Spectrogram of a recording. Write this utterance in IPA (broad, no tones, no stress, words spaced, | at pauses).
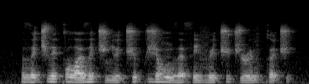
ðət͡ʃðɪk lˠəðət͡ʃ ʎʏ t͡ʃʊkʒɔŋ ðəθivʏt͡ʃʊt͡ʃ ɭʏvkœt͡ʃ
